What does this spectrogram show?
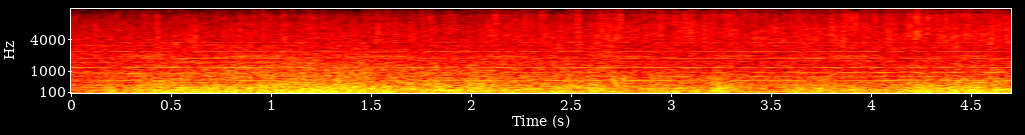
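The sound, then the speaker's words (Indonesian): Steady pattering rain falls continuously, a dense wash of drops with a low rumbling undertone like thunder, even in loudness throughout, with no voices. “Loh, loh, eh adik-adik itu suara rintik hujan.”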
